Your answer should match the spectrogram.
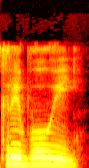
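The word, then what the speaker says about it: грибы: তো জি আর আই বি ওয়াই এই বি আইটা উচ্চারণ হয় ওয়াই হিসেবে তাহলে গ্রিবুই গ্রিবুই গ্রিবুই মানে হল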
